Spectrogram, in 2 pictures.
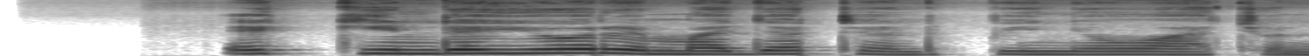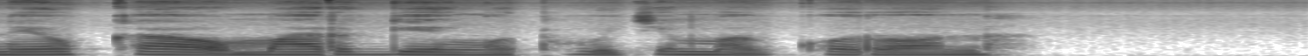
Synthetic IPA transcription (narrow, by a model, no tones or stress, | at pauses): ekindejoɾemad͡ʒatɛndpiɲɔwat͡ʃɔnɛɔkaɔ̰marɡeŋotwot͡ʃema̰kɔɾɔ̰na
